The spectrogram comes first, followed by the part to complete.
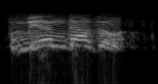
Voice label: aircraft damaged, mood low, speech; War Thunder

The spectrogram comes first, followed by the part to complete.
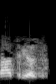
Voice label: "Patriot", ENG; AirDefence; Allied Flight; DCS

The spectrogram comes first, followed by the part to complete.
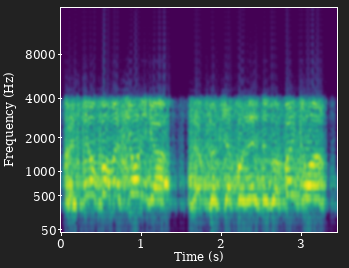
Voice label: dialog, dialogs french; War Thunder; midway

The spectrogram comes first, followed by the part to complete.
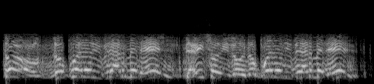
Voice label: aircraft damaged, mood high, speech; War Thunder

